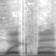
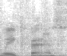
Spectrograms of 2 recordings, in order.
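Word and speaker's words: Wekfest: I believe it's German or something, and that's where it's got a weird pronunciation.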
